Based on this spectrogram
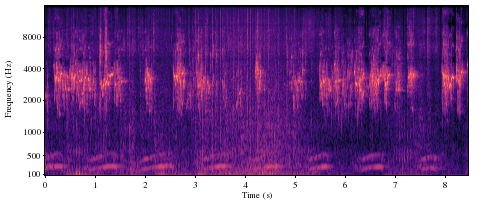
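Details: Bursts of shrill, busy twittering from lovebirds. Low, soft dove coos repeat at a steady pace underneath.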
